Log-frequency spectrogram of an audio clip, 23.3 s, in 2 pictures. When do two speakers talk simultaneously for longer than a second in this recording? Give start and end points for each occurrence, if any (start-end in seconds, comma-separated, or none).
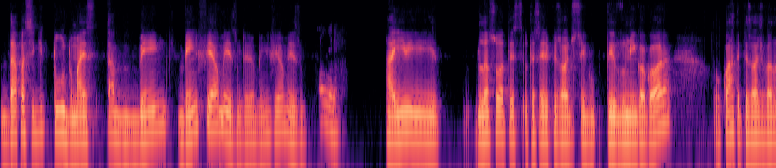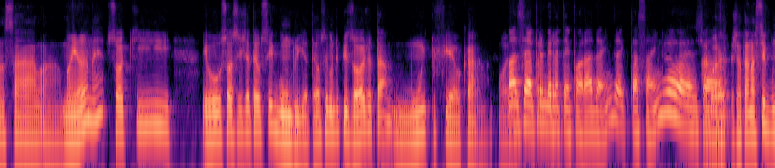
none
